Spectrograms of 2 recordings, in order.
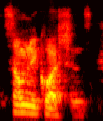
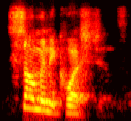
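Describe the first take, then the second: First: Said in the usual way. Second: Excited first take of so many questions. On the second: Real, not acted. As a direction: throw the line up in wonder.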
